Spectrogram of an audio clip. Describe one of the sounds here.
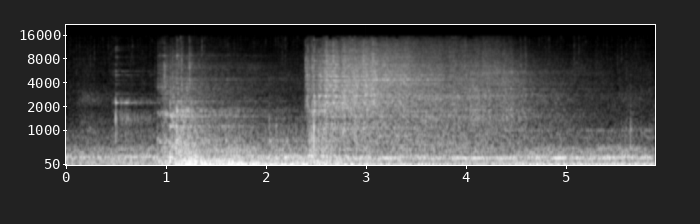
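A heavy stone mechanism grinds and rumbles as it turns.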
